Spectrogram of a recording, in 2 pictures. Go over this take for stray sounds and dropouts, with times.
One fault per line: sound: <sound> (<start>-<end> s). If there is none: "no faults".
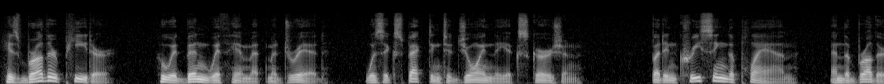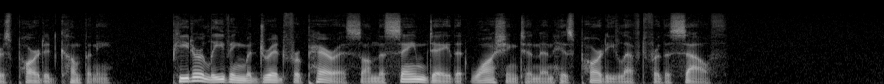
no faults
